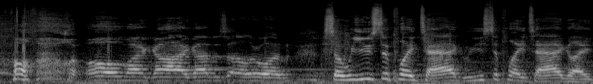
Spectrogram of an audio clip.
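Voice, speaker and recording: A man's high-pitched voice in an American accent, at a moderate pace with ordinary pitch variation, amid noticeable background noise and audible room echo. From Michigan. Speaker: video game streamer. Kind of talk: casual chat. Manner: animated.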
